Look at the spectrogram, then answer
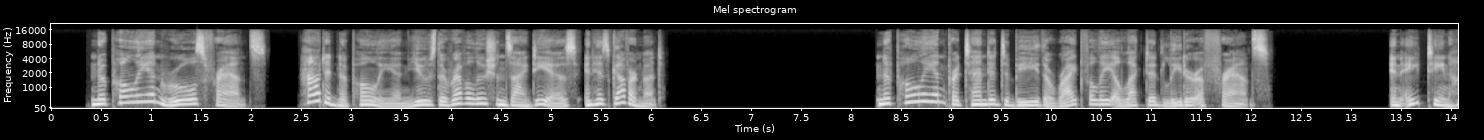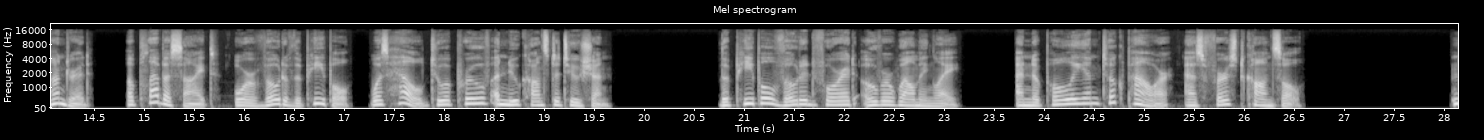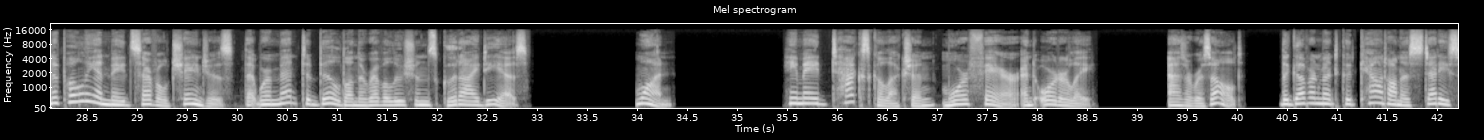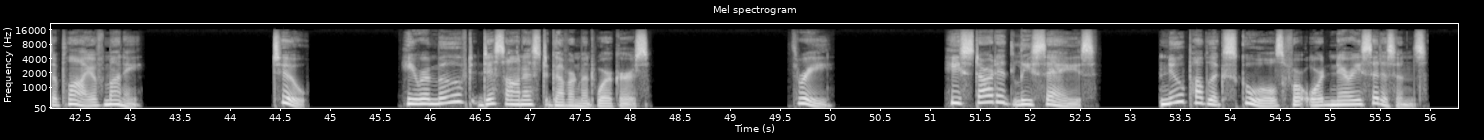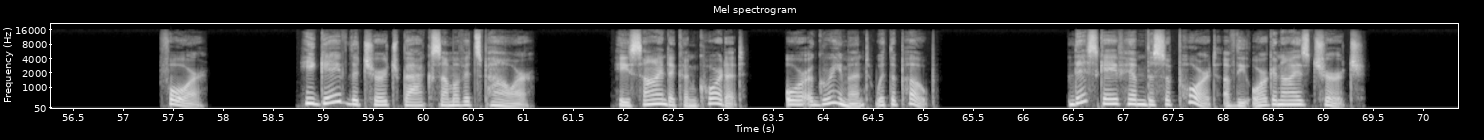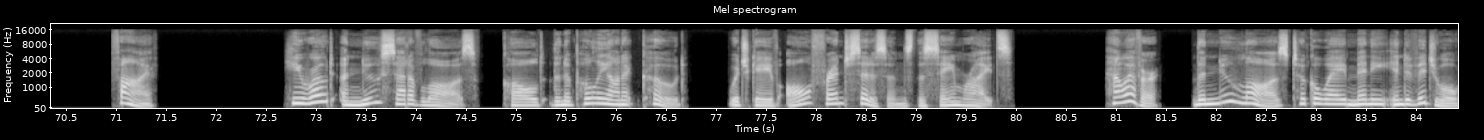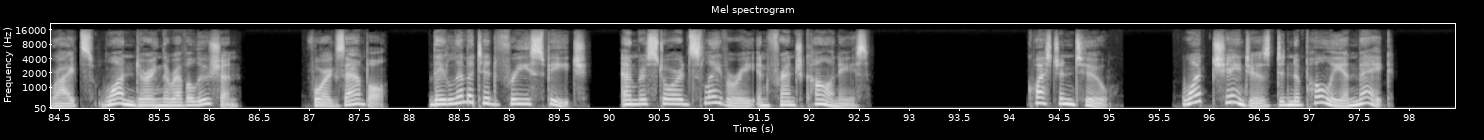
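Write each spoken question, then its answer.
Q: What changes did Napoleon make?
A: Fairer tax collection, removed dishonest workers, started lycées, concordat with the Pope, Napoleonic Code.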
